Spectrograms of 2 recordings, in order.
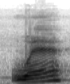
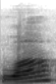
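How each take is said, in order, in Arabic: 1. صوت الواو خفيف ومرقَّق. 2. صوت الواو ثقيل ومفخَّم. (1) "نلاحظ ترقيق الواو وعدم تفخيمها، ولكن أقول وا" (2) "لا أقول وا"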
